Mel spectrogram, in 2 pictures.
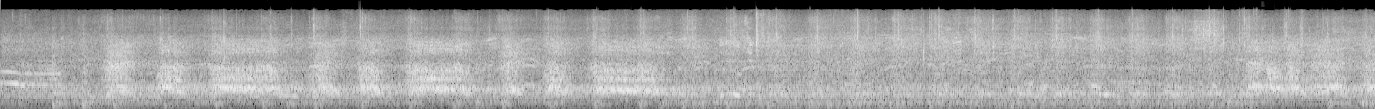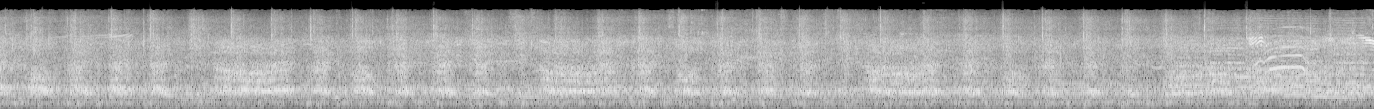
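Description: High school baseball cheering section: a brass band plays a cheer song over a steady drumbeat while the crowd chants along in rhythm, with a short lull about a third of the way in.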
